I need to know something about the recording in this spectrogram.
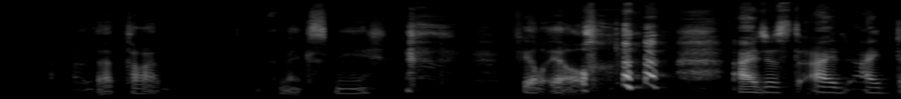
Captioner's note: chuckling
